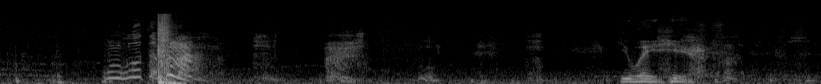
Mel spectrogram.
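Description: A man speaks in a rough, startled voice close by.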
